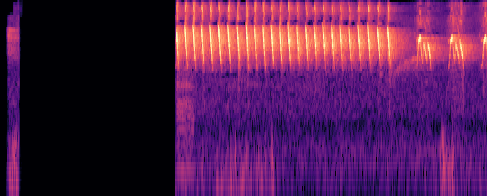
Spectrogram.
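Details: Bar-winged prinia singing actively in the ngebrem style, suited for tutoring other birds: after a silent gap, a rapid high trill of sharp pulsed notes, about four per second, runs on steadily, with faint low thumps beneath.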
